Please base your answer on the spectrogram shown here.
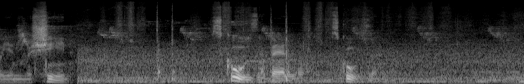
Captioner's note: in Italian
